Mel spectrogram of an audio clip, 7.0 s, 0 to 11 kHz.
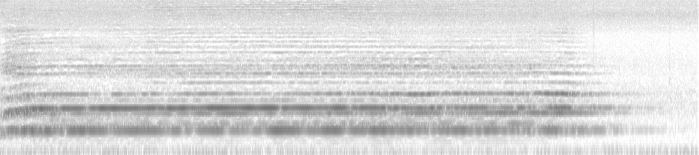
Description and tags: Kirkstall Roomy Choir.2
One, midi, ambiance, recording, alive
